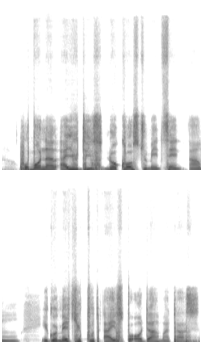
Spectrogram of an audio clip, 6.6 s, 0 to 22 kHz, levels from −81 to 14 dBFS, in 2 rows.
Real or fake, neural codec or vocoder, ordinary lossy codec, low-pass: fake; autoencoder, 48 kHz, 32 numbers a frame, DAC-VAE, trained on Japanese speech; none; none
